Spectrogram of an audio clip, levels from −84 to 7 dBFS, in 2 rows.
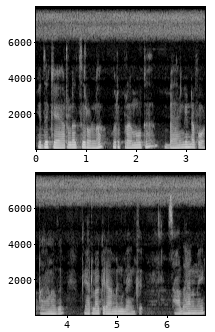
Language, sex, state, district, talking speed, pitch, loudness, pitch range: Malayalam, male, Kerala, Kozhikode, 90 wpm, 125 Hz, -18 LUFS, 120-135 Hz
